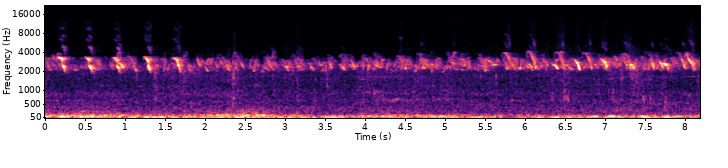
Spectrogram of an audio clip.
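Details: Just-arrived two-day-old chickens keep up a busy chorus of short high peeps sliding downward, many overlapping, against a strong steady low-frequency rumble.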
